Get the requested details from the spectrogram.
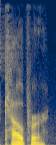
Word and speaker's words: Cowper: Think of William Cowper, sometimes pronounced Cowper, and we'll sing one of his hymns later on today.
